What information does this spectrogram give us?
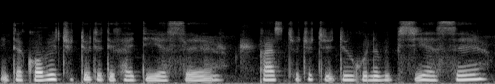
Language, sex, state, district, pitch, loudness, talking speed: Nagamese, female, Nagaland, Dimapur, 200 Hz, -17 LUFS, 180 wpm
